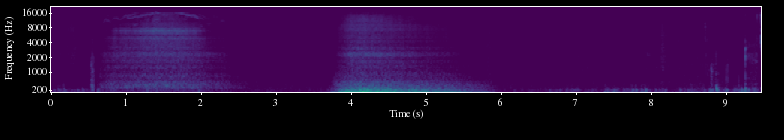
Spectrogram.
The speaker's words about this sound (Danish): Og så må du gerne tage fem gode, dybe vejrtrækninger helt ned i maven.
